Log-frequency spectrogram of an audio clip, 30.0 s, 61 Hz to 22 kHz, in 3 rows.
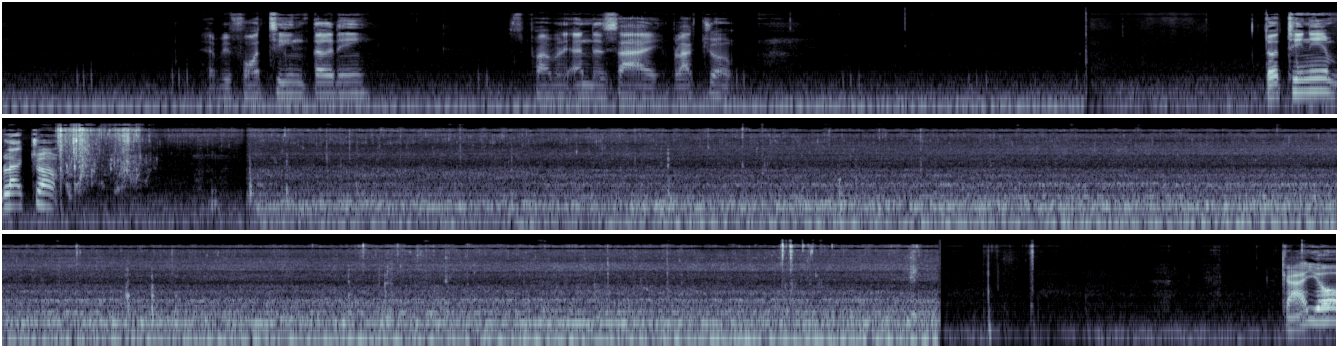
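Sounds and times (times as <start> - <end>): water splashing into water: 10.4 - 16.4
pump humming: 10.4 - 27.1.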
